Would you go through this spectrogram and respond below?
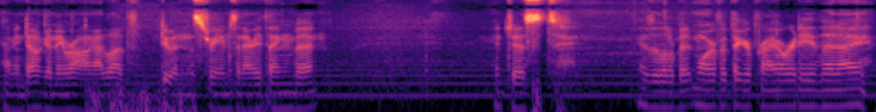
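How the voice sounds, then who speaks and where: Young male streamer, 21, tired, low even delivery, loose and rambling, noisy recording with a hum. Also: normal speed. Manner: rambling, relaxed, swears casually. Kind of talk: casual chat with stream viewers.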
